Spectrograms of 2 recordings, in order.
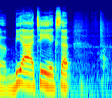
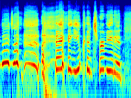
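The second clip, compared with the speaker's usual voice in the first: high, loud laughing outburst; yelled comeback, cracking up; laughing retort; 6 dB louder, slower than usual. Retold or imitated. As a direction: laugh through the insult. Vlogger's own angry retort.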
